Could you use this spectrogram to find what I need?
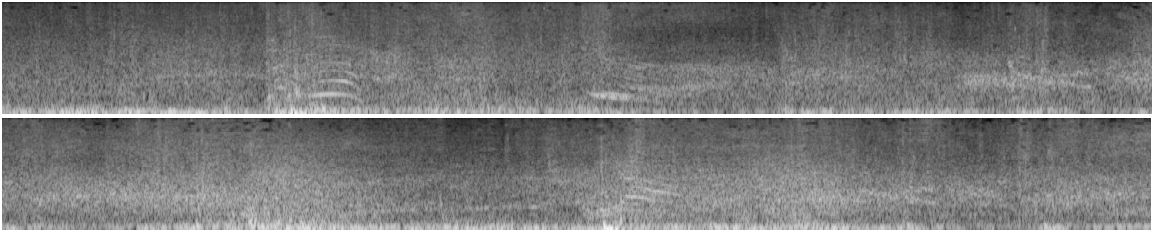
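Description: Magic spells crackle and whoosh in bursts.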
